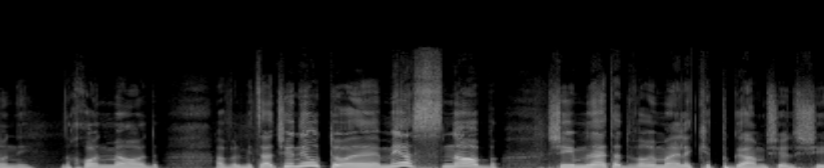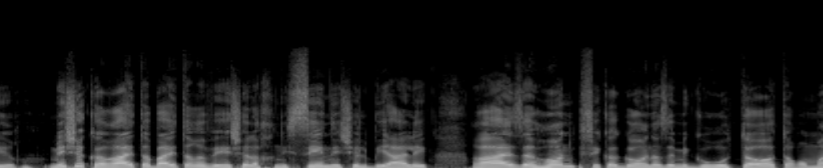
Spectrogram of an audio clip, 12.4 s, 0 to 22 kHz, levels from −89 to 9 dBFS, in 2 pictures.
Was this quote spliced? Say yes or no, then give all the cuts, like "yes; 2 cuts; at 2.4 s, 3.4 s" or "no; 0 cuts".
yes; 1 cut; at 10.5 s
